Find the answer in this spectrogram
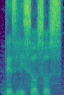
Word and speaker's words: deslizosos: a menudo: ¿cómo pronunciar deslizosos todos? La I de deslizosos es como la I de amistosos, y todos se pronuncia de manera que rime con los.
